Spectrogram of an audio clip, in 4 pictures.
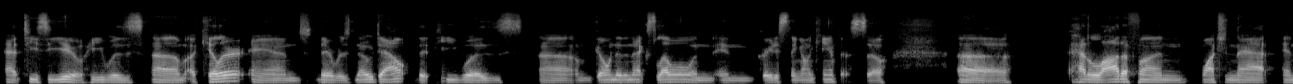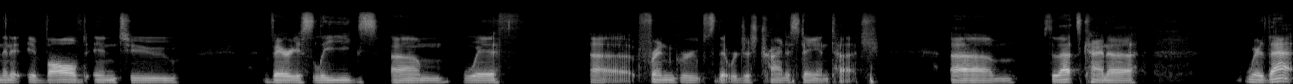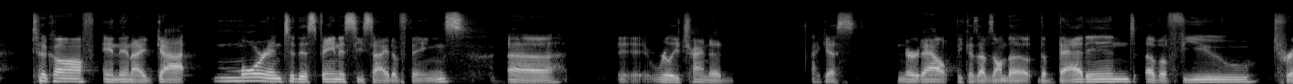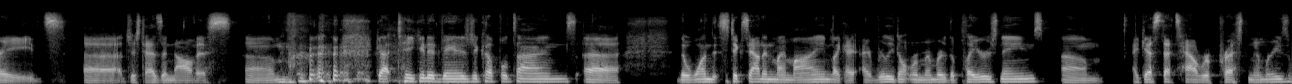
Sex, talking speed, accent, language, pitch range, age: male, 155 wpm, American, English, 95-120 Hz, 20-39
